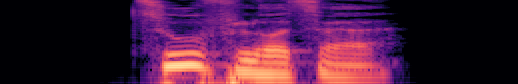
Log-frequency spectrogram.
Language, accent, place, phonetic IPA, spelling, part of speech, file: German, Germany, Berlin, [ˈt͡suːˌflʊsə], Zuflusse, noun, De-Zuflusse.ogg
- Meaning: dative of Zufluss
